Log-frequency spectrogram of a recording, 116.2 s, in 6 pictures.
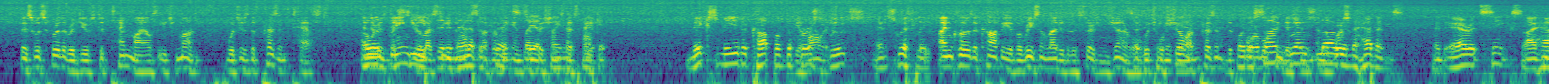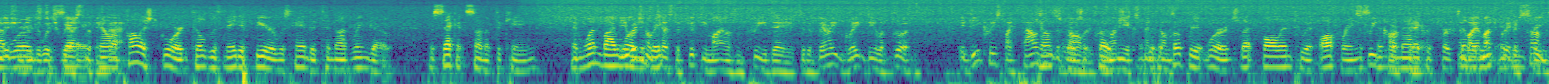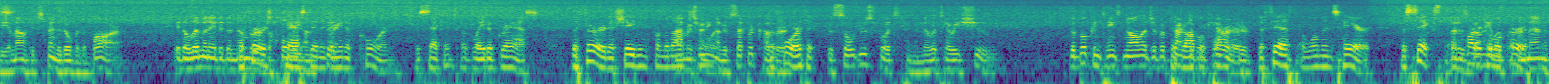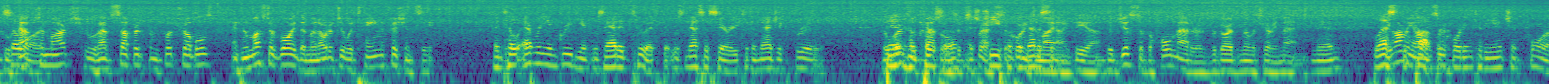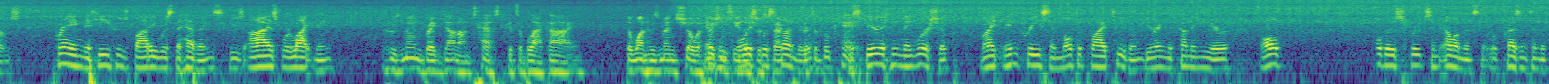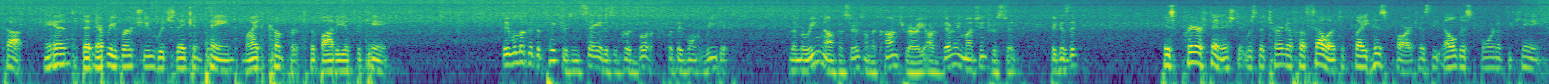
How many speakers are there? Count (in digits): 2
